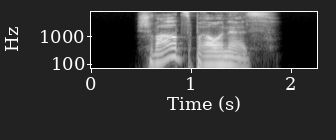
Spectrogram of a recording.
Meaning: strong/mixed nominative/accusative neuter singular of schwarzbraun
- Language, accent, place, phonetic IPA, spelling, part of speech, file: German, Germany, Berlin, [ˈʃvaʁt͡sbʁaʊ̯nəs], schwarzbraunes, adjective, De-schwarzbraunes.ogg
